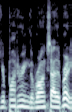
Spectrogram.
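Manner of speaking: whispered voice. Retelling warning a friend doing a pretend cooking show: retelling a whisper. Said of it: "I'm, like, whispering to him".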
